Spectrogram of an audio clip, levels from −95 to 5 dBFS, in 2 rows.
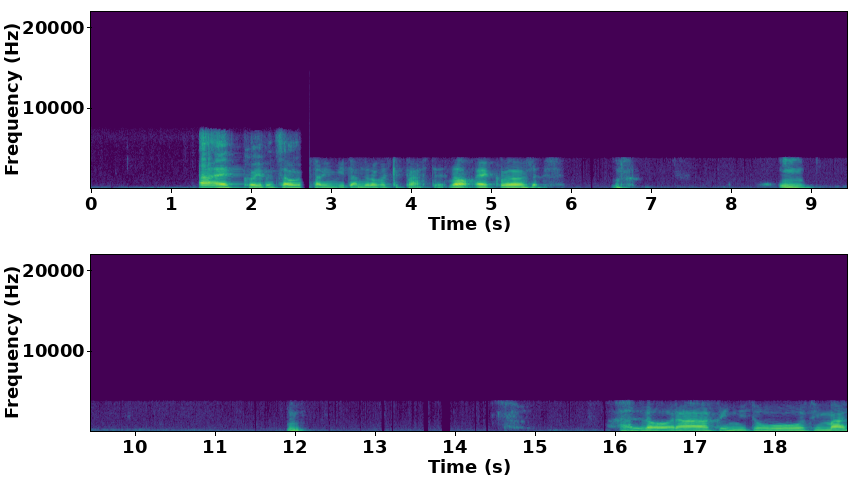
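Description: A speech recording carrying a handover gap from 2.61 to 2.73 s: the sound cuts out for 120 ms while the call switches networks and no frames arrive. The silence is clean and total rather than filled with smeared or repeated sound, which separates it from ordinary packet loss. From 2.73 s to the end the clip shows a fallback to narrowband. Before the switch the audio has the full HD Voice band of AMR wideband coding, consistent with a high rate near 23.85 kbit/s. After it, nothing remains above 4 kHz and the sound becomes duller and rougher, pointing to a narrowband AMR codec at roughly 7.4 kbit/s. The added coding grit and the sudden onset right at the gap mark it as a codec change, not simple low-pass filtering.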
